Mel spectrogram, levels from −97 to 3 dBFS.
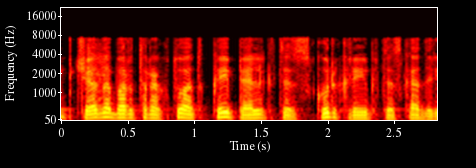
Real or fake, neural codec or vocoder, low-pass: real; none; 7.2 kHz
